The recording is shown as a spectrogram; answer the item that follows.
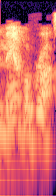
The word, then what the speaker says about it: Mandelbrot: For those of you who can't see the screen, that's spelled M-A-N-D-E-L-B-R-O-T. It's like George Frederick Handel, except it's Mandel and then B-R-O-T at the end, the Mandelbrot set.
